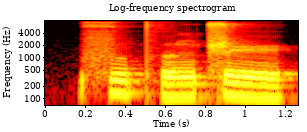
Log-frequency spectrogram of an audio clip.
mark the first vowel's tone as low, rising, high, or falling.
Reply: falling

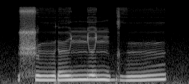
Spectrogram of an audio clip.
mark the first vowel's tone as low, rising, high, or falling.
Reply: low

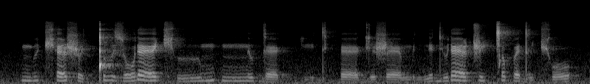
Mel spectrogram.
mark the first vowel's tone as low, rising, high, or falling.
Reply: rising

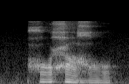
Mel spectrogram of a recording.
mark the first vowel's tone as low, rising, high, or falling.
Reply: high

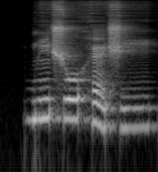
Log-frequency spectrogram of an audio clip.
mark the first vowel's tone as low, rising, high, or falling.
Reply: high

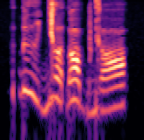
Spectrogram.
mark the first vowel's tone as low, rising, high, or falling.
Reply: falling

